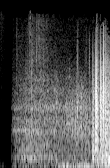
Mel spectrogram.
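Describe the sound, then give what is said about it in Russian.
Fireworks explode at the opening of a summit in Beijing: a dense, rumbling crackle swells up after a brief silence and grows louder, with sharper bursts toward the end. “Все началось с фейерверков.”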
